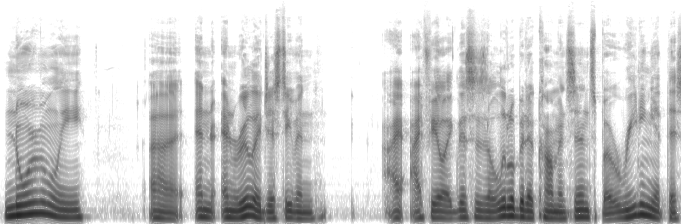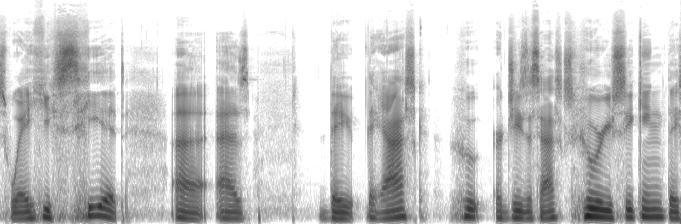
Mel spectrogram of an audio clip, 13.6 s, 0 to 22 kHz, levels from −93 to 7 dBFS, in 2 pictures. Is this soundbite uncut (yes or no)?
yes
